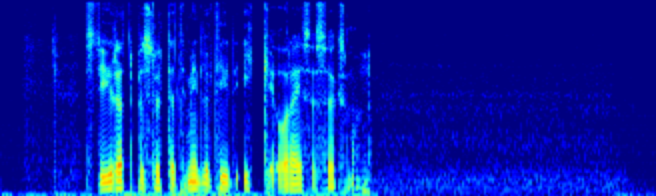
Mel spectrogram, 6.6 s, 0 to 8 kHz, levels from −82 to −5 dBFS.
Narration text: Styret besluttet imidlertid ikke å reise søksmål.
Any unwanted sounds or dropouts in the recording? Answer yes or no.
no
